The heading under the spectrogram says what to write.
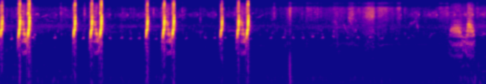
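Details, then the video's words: Quail call series of sharp doubled clicks repeated every second, fading to quiet, faint scratching, then one brief harsh squawk at the end. "New and nice sound of quail"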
